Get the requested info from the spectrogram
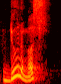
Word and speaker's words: dunamis: The Greek word for power here is pronounced dunamis, and it gives us our English word dynamite.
